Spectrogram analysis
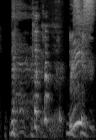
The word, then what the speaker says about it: Rhys: we got See what the Reese. Riss is cooking. Think Reese's Pieces. Reese. Sorry, it was how you spelled it. You spelled it RHYS. But Yeah, that's how it's it is supposed to be pronounced said.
